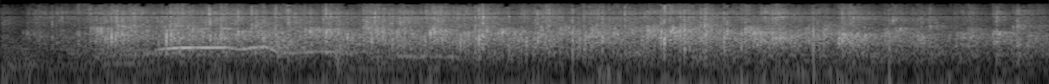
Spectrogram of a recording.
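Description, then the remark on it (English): Sustained crowd applause for golfer John Rahm as he takes the long walk on at an event, dense and steady clapping from a sizable audience, with a brief cheer or whoop rising above it early on before the ovation gradually tapers. “John took the long walk around there to milk the applause, which was plenty and fulsome and deserved.”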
